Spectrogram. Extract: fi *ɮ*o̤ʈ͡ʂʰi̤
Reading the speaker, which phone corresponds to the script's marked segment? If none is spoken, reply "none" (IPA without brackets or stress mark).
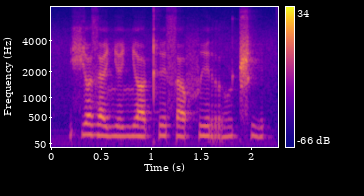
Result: r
